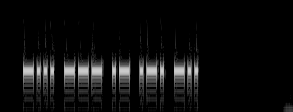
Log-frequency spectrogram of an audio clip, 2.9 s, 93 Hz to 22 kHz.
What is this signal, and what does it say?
Morse code, heard as a keyed tone, about 36 wpm, 700 Hz. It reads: BOARD
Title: Sentences from Top 700 Words - New Word Drill - 35wpm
